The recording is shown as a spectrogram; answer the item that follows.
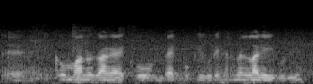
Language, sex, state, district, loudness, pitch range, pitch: Chakma, male, Tripura, West Tripura, -21 LUFS, 105-110 Hz, 105 Hz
